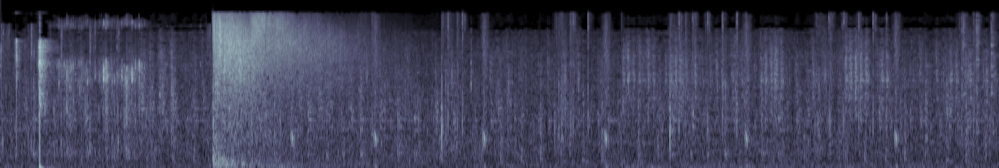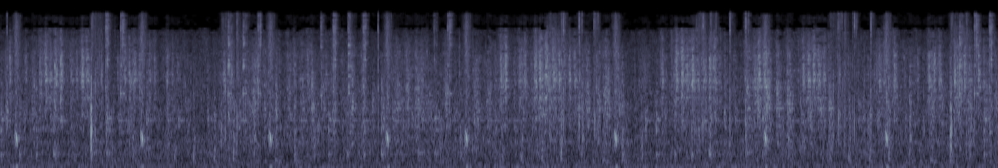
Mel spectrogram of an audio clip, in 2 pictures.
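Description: Quick footsteps patter on a hard surface.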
